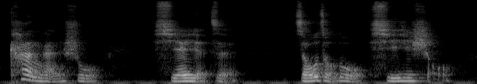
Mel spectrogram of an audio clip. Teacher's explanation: you would stress the first verb, but not the second one. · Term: repeated verbs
